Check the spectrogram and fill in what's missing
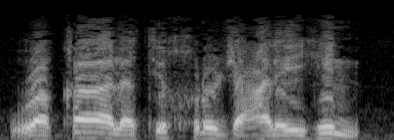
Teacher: فتاء التأنيث في وقالت ساكنة التقت بالخاء من اخرج وهي ساكنة ايضا، فحركت التاء بالكسر للتخلص من التقاء الساكنين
